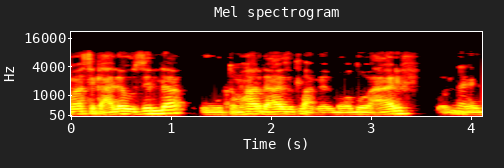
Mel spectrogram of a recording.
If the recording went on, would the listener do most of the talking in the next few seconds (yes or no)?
no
